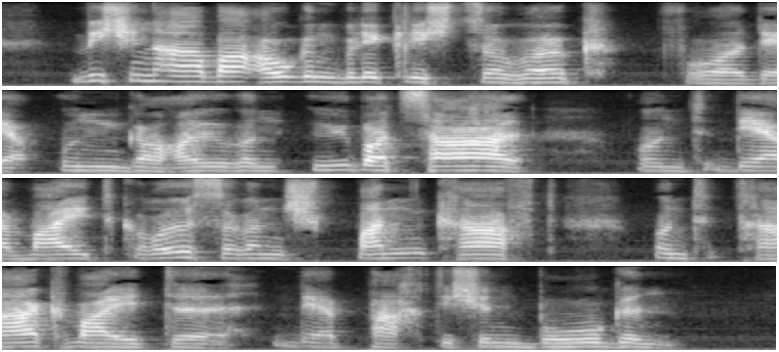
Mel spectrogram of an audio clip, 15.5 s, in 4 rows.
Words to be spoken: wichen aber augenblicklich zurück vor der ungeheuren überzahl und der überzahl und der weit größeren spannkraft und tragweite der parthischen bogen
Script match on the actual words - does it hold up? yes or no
no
